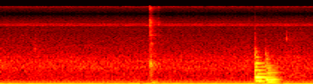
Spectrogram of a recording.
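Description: Steady background hum of a running computer, with a single sharp mouse click about halfway through and a brief 'mm'-like voice sound near the end.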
